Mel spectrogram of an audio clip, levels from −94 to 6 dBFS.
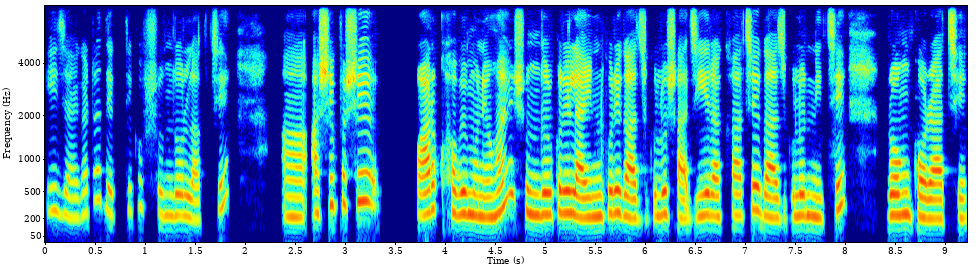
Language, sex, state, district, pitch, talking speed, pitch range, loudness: Bengali, female, West Bengal, Malda, 245 Hz, 160 wpm, 225-280 Hz, -18 LUFS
